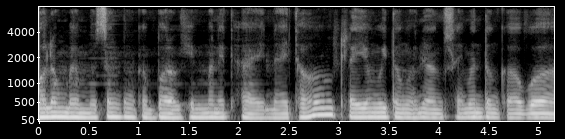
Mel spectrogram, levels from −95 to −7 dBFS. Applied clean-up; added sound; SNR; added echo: neural mask model DeepFilterNet 3.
